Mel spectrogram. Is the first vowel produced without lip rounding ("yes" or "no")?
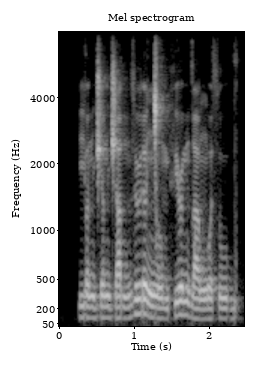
yes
